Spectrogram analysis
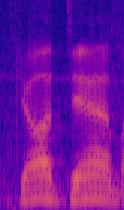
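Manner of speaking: ordinary talk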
